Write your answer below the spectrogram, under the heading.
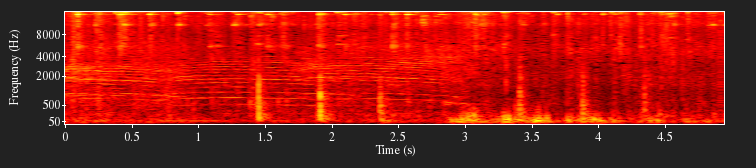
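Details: Boer goat on a farm in northeastern Brazil, 2018: a fading, wavering bleat over low rumbling, then a run of dull thumps and knocks, roughly two per second.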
